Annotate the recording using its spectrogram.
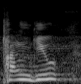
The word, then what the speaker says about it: tongue: Some of the English words are so difficult to pronounce that my tongue has real difficulty. What do you say? Tongue? T-O-N-G-U-E. No, my friend, you don't pronounce the last two letters, U-E. My tongue has difficulty.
